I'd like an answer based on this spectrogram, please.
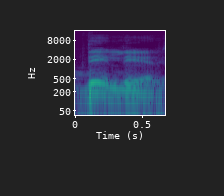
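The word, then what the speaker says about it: Döhler: Por isso que eu digo sempre, quem ama, cuida com Dehler. Se escreve assim, D-O-H-L-R, mas se pronuncia Dehler.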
